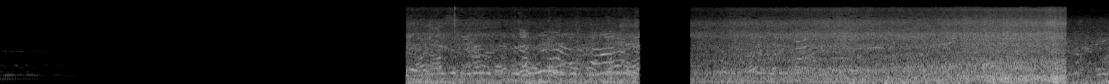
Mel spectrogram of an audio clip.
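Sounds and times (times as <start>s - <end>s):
surf breaking on beach: 4.1s - 11.0s.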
